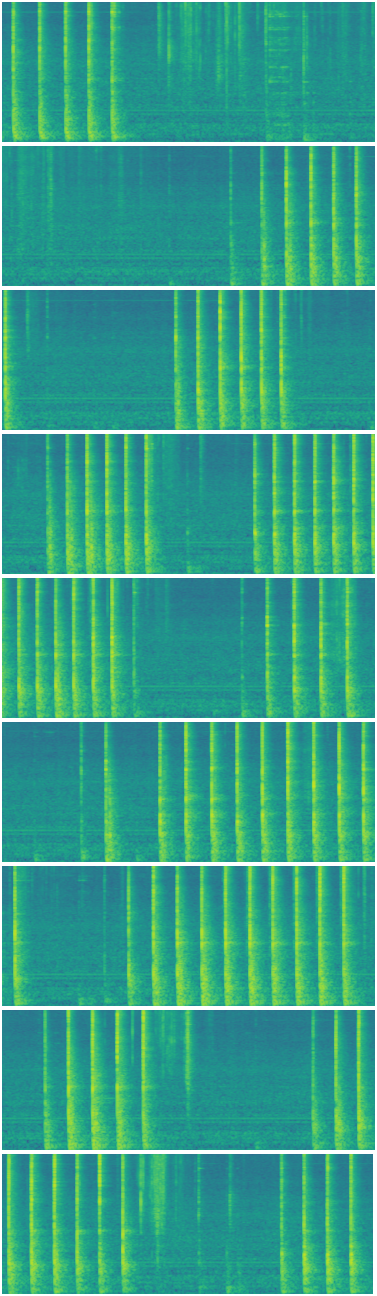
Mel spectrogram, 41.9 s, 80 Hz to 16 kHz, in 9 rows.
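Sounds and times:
mallet tapping carving gouge: 0:24.3 - 0:28.3, 0:40.8 - 0:41.9.

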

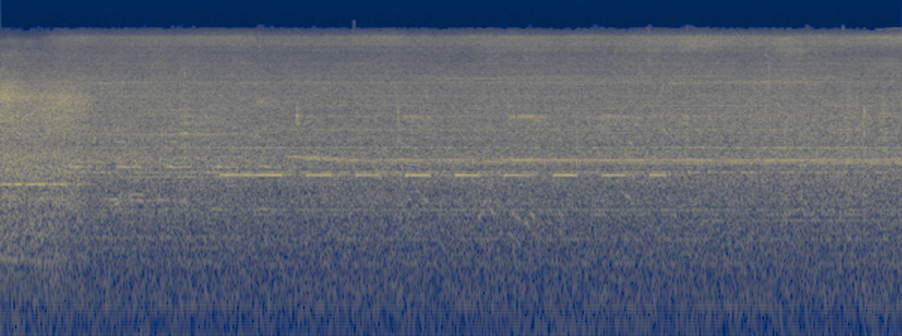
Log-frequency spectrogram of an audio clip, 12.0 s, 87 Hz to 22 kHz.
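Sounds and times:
jet engines rushing: 0:00.0 - 0:03.9
short electronic beeps: 0:03.0 - 0:09.0.

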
